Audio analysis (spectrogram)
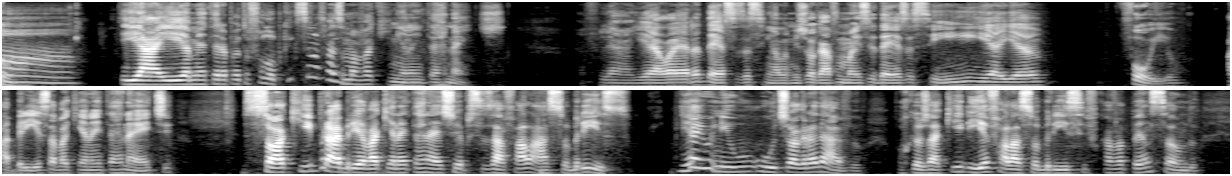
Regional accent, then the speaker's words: Rio de Janeiro, Brazil; also born or lived in Bangu; Nasci, nasci em Bangu e fui criado em Jacarepaguá.

